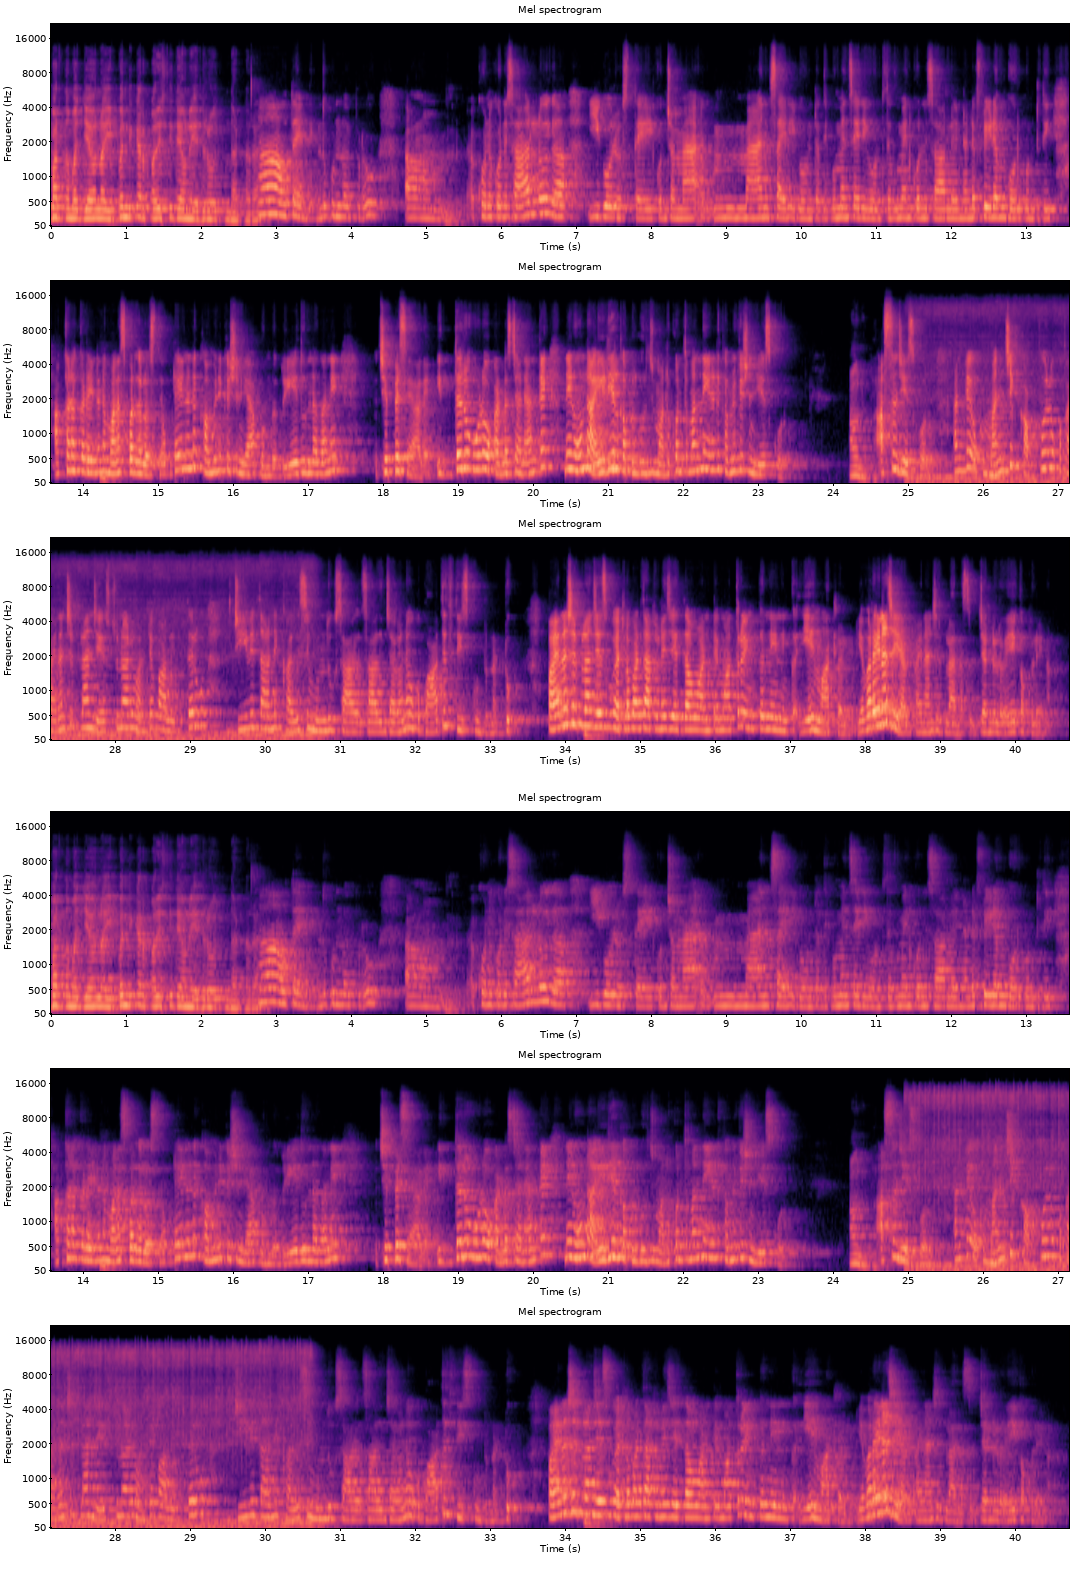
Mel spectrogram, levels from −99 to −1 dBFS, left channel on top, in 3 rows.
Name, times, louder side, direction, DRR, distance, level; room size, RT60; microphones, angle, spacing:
voice 1, 0.0-2.8 5.3-5.4 14.2-14.3 24.2-24.5 26.1-26.2, left 1 dB, 20° left, 6 dB, 0.6 m, -26 dB
voice 2, 2.7-17.6 18.0-23.3 24.6-33.1 33.5-40.5, left 3 dB, 65° left, 8 dB, 1.0 m, -26 dB
sound 1, 24.9-30.7, right 1 dB, 65° right, 1.2 m, -36 dB
14.0 x 5.0 x 5.4 m, 1.1 s
head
